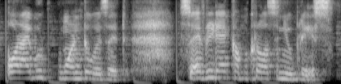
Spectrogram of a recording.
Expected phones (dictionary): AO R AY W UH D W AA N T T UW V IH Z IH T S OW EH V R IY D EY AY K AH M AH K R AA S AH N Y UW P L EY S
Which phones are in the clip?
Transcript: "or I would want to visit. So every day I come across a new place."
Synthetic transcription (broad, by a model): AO R AY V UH D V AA N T T UW V IH Z IH T S OW EH V R IY D EY AY K AH M AH K R AA S AH N Y UW P L EY S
